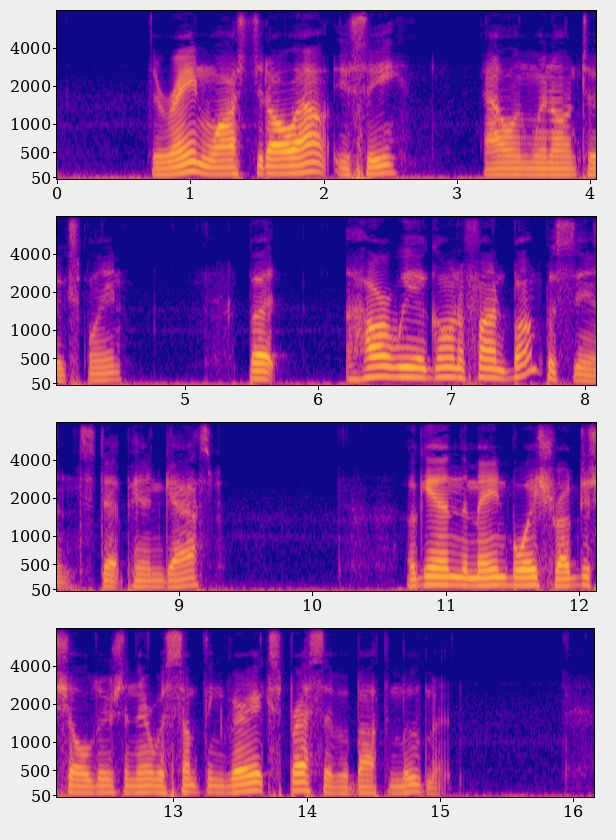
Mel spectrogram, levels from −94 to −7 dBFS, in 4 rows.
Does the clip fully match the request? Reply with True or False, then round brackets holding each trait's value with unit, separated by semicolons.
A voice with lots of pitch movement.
False (4.3 semitones)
